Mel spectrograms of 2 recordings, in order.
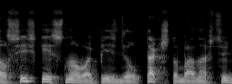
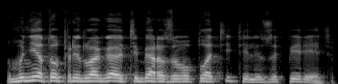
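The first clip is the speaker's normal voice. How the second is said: ordinary delivery, nothing marked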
